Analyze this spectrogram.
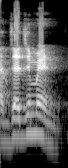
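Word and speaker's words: judgment: दिया हिज यानी अपना जजमेंट यहां पे डी को नहीं पढ़ेंगे जजमेंट का मतलब होता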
